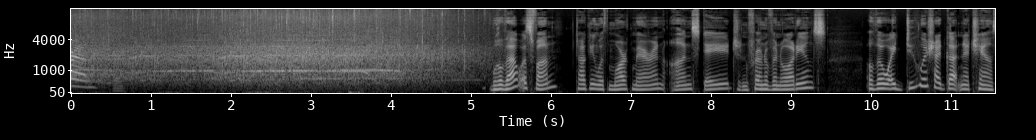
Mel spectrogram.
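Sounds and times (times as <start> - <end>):
audience applause: 0.0 - 5.4
speech: 5.2 - 11.5.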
